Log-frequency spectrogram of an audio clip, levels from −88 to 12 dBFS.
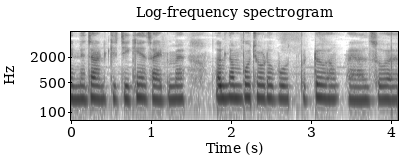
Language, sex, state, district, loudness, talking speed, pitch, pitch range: Marwari, female, Rajasthan, Nagaur, -19 LUFS, 175 wpm, 210 Hz, 205-215 Hz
